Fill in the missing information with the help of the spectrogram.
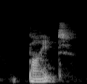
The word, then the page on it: bight: British English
